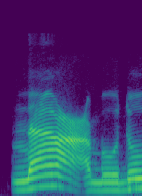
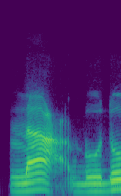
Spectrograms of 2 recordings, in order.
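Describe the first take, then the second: First: نعبد with the ayn squeezed in the throat; strangled ayn. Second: نعبد slow, ayn open in the throat; correct ayn. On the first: Teacher shows the mistake: a choked ayn. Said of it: "اس طرح گلا گھوٹ کر پڑھنا یہ ٹھیک نہیں". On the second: Teacher shows the right ayn, slow and open. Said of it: "صحیح تلفظ کے ساتھ ادائیگی کریں گے". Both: Shown as a demonstration.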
